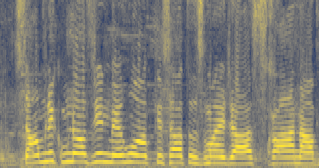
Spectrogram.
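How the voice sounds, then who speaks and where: A woman's voice amid noticeable background noise. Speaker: TV host. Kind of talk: religious TV monologue. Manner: animated.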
